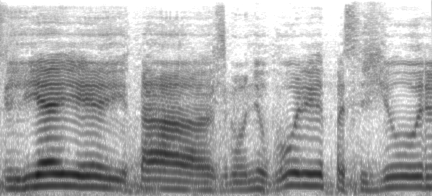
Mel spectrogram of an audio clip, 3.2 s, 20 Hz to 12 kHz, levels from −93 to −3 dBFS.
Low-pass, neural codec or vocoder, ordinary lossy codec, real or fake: 10.8 kHz; codec, 44.1 kHz, 1.7 kbps, Pupu-Codec; Opus, 32 kbps; fake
